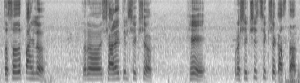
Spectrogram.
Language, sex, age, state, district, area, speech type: Marathi, male, 60+, Maharashtra, Osmanabad, rural, spontaneous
